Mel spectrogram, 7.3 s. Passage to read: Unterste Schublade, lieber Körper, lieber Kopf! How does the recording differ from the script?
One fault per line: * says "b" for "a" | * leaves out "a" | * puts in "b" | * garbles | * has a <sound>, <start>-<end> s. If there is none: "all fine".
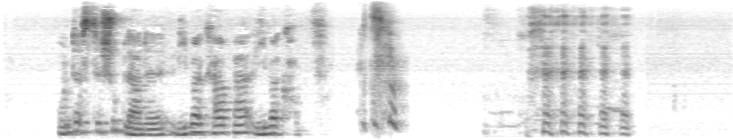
* has a sneeze, 3.6-4.1 s
* has a laugh, 4.8-6.4 s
